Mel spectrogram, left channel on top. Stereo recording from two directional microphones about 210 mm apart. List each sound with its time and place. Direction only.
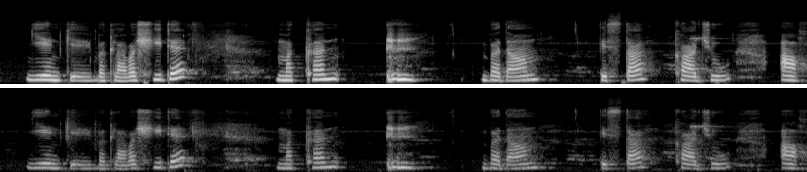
0.3 s speech: 45° left (ahead or behind)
